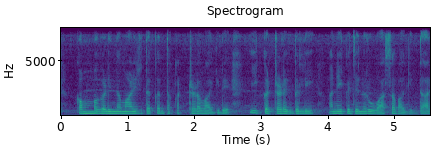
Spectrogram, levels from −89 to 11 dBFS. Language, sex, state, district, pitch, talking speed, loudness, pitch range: Kannada, female, Karnataka, Dakshina Kannada, 160 Hz, 95 wpm, -29 LUFS, 150-175 Hz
